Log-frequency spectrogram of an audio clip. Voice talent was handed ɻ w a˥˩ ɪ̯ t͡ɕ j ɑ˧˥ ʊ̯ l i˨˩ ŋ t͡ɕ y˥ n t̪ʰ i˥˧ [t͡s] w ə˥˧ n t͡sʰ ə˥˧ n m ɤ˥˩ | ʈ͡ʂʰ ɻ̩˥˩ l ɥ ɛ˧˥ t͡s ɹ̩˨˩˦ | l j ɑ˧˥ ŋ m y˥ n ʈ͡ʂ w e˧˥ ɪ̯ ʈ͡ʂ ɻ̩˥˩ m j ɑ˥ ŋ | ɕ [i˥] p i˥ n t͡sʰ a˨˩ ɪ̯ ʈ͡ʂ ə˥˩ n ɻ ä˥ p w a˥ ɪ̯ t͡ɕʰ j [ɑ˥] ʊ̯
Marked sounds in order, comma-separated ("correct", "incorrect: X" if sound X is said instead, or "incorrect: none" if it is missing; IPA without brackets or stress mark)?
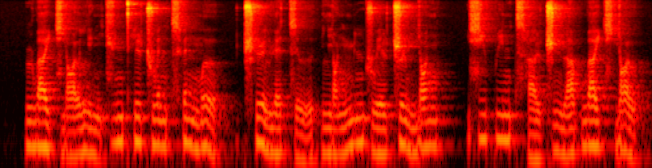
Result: incorrect: ʈ͡ʂ, correct, incorrect: ɑ˥˩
